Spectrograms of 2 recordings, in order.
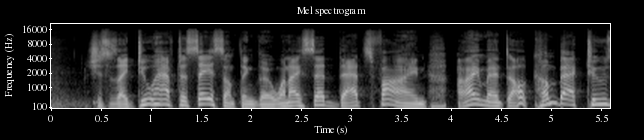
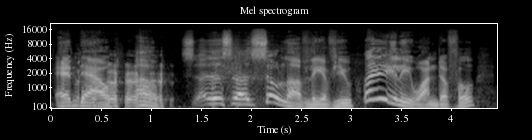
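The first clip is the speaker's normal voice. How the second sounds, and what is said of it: Bad British accent. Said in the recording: “Most British response possible... That's the worst accent.”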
